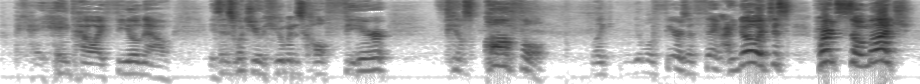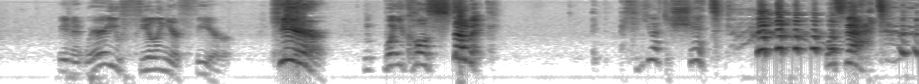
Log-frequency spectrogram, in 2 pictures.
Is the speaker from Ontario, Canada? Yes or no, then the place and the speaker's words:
yes; Newmarket, Ontario, Canada; Hey, Jim, call me. I'm from Newmarket, too.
